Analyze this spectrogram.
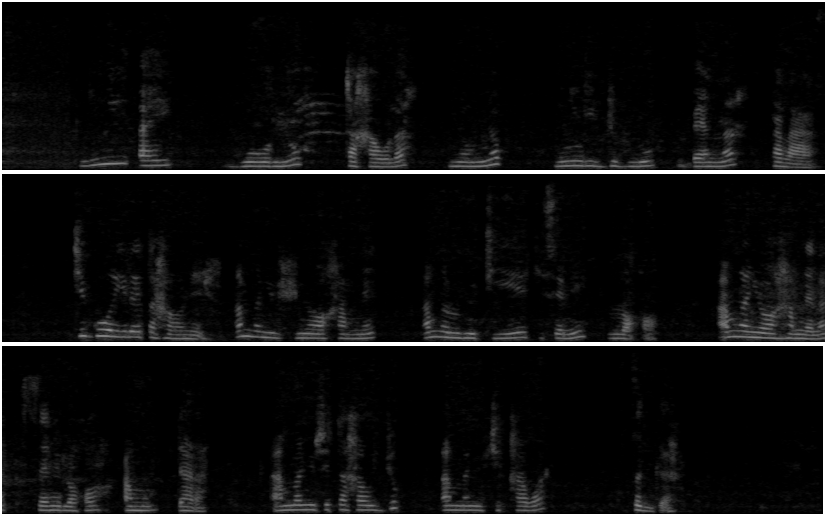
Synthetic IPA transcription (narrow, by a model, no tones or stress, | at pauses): liɐj | ɡɔːɾjutɐxɐwlɐ | ɲɔmɲop̚ | ɲiŋɡiɟublu | bɛnːɐ | pɐlaːr | ciɡɔːɾjilɛtɐxɐwnɛɐmnɐɲuuɲɔːxɐmnɛ | ɐmnɐluɲutijeːcisɛni | lɔxɔ̰ | ʔɐ̰mnɐɲɔːxɐmnɛnɐk̚sɛnilɔxɔɐmud̥ɐɾɐ | ʔɐmnɐɲusitɐxɐwɟuk̚ | ɐmnɐɲut͡ʃikɐwɐ | səɡːɐ̰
